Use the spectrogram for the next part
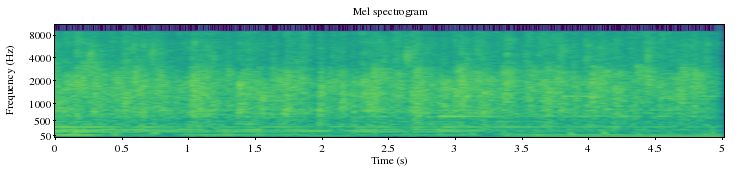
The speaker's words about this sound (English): Clap your hands.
